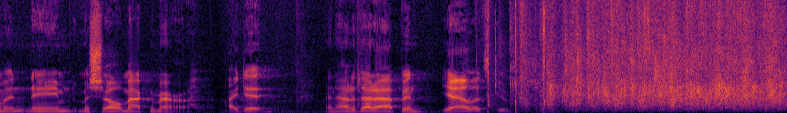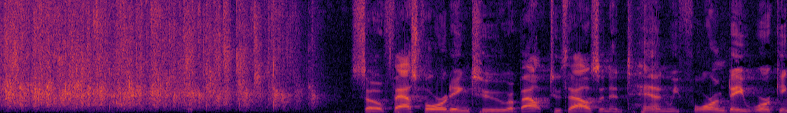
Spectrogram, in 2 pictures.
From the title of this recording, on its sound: Live From CrimeCon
